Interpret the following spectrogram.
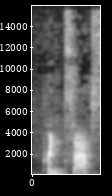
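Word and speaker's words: PrinceSass: And this one is in the shade princess, but it's spelled prince and then sass. So princess, but spelled princess.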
